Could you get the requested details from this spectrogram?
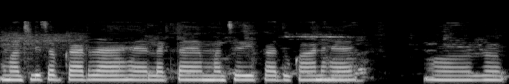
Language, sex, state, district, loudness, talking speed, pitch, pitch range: Hindi, female, Bihar, Kishanganj, -17 LUFS, 140 wpm, 205 Hz, 205-210 Hz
